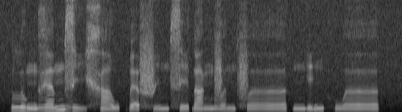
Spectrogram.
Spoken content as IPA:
l ṵ˧˨ ŋ ɣ ɛ˨˦ m z i̤˨˩ x a˧˩ w ɓ ɛ̰˧˨ f i˧ m s i˧ ɗ a˧ ŋ v ə˧˩ n f əː˨˦ | ŋ ḭ˧˥ ŋ h w əː˧

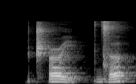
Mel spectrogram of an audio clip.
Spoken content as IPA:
t͡ʃʼ ə˞ j | d͡z ə

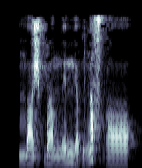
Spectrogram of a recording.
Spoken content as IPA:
m ɒ˩ ʒ ɓ ʌ˩ m ɪ˩˧ mʲ ɒ˩ b ŋ ɪ˥ sˤ ɡ ɔ˩

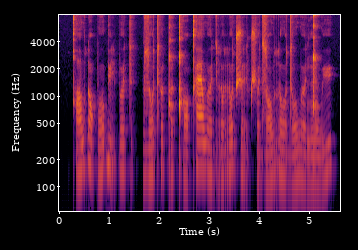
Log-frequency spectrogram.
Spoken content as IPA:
qʰ ɔ w ɗ ɔ p o ɠ y r p ɵ t | z o tʰ ɵ ǃ ɵ ǃʰ ɔ kʰ æː w ɵː d r o r o d ʃ ɵ r t͡ʃʰ ɵ d z ɔ w r oː d o w ɵː d ŋ͡ǃ o w y

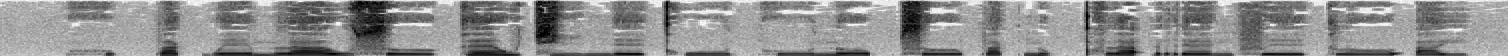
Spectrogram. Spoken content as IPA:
h u˨˩ k̚ p a˥˩ k̚ w eː˧ m l aː˧ w s ɤː˨˩ k ɛː˥˩ w t͡ɕ iː˨˩ ŋ eː˩˦ kʰ w uː˦˥ t̚ h uː˧ n ɤː˥˩ p̚ s ɤː˧ p a˦˥ k̚ n u˥˩ k̚ pʰ l a˥˩ ʔ r ɛː˧ ŋ f eː˨˩ k l ɤː˩˦ ʔ a˧ j

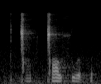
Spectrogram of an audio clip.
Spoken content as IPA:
ɡ͡ǀ ɒ p ǀ ɒ sʷ ɜ p

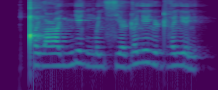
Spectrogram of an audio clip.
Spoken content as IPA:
ǃ ʌ lʲ ʕ ɒ lʲ nʲ ɛ lʲ ŋ͡m ʌ lʲ sʲ ɜ ɖ ɒ lʲ ɜ lʲ ə ɖʱ ɜ lʲ ə lʲ

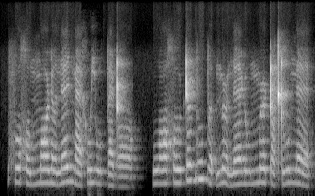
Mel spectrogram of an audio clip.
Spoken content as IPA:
x u˧ χ u˨ mː ɔː˧ ɳ əː˨ n ɛː˦ i̯ ŋ æ˨ x u˦ j uː˧ b æ˨ ɖ ɔː˨ | w ɔ˧ χ uː˧ ʈ əː˦ ɡ uː˦ b əː˨ ʔ n̪ ə˞˦˨ n ɛː˧ ɳ uː˧ mː ə˞˦ ʈ ɔ˨ t ʈ uː˦ ŋ ɛ˦˨

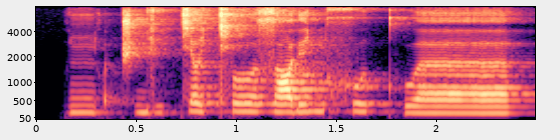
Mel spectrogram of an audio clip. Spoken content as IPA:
ɲ ɔ̰˨ t͡ʃ ɡ i̤˨ c ə˦ cʰ ʊː˦ z ɒ˧ ɾʲ ə˦ ɲ xʷ i˧ kʷʰ ɜː˨

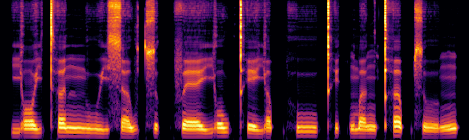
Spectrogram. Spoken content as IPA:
j ɔː˨ j t̪ʰ ɐ˧ n n̪ uː˨˩ j s ɐ˨˥ w t͡s ʊ˧ k̚ f ɛː˧ j o˥ w kʰ e˨˩ j ɐ˨ p̚ h uː˥ kʰ ɪ˧ k̚ m ɐ˧ ŋ t̪ʰ ɐ˥ p̚ s ʊ˨˥ ŋ

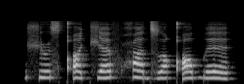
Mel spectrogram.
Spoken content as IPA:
ʃ ə˞ s qʼ ɛ t͡ʃ æ f ħ a d͡z o qʼ ɔ b ɛ

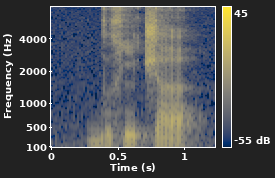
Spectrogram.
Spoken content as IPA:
ɡ͡b u x ĩ t͡ʃ a

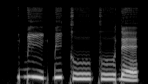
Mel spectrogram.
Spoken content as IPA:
ɓ iː˦˨ k͡p i˦ k uː˨ k uː˨ ɗ ɛ˨

